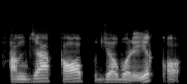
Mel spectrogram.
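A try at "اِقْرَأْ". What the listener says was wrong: জবর নেই, জের আছে, জের আছে, মিস্টেক হয়ে যাচ্ছে।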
